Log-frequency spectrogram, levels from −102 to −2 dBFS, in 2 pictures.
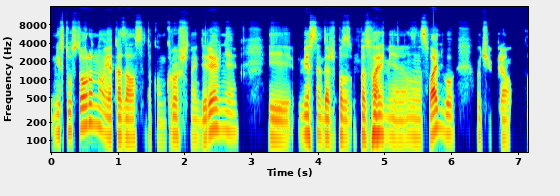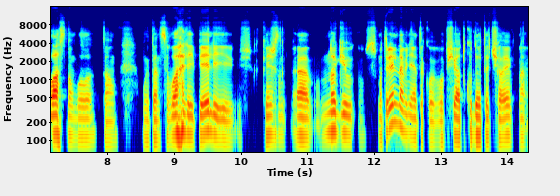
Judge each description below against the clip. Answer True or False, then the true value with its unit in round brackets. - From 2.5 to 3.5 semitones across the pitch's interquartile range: True (2.9 semitones)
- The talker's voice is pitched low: True (125 Hz)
